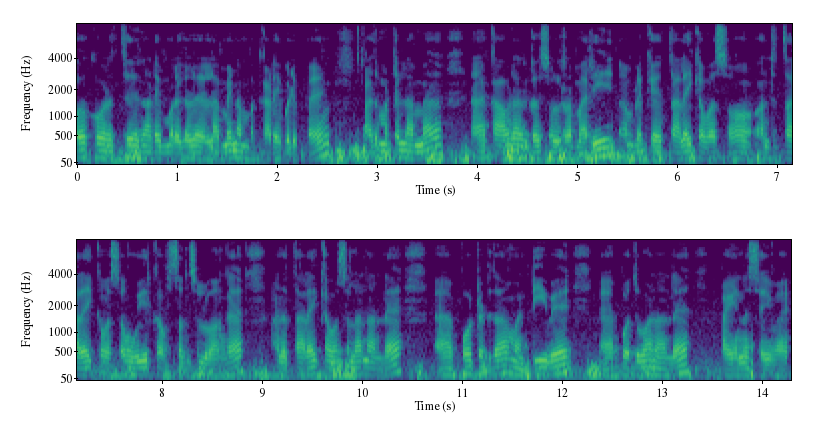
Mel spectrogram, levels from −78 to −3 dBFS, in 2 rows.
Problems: constant background noise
